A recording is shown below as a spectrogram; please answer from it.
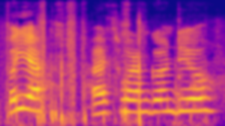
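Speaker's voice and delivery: usual speaking voice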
